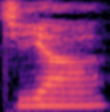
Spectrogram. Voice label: "jia1", Chinese

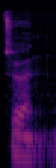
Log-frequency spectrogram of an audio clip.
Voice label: "zun3", chinois; Cours-de-Chinois

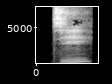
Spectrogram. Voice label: "jin", Chinese

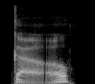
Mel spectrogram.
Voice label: "gou3", Chinese

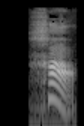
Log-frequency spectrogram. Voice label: "jin", Chinese

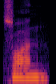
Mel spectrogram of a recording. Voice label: "cuan4", chinois; Cours de Chinois

